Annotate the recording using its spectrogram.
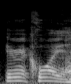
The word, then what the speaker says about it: Iroquoian: What does the word Canada mean in Iraqian? – I wouldn't. – Is it like hello? – Is it Iraqian? How do you say it? – Iroquoian.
